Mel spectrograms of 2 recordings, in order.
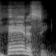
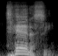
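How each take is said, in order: First: The stress is on the first syllable. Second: The same.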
